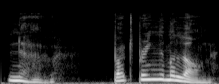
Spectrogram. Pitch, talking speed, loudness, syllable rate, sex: 150 Hz, 135 wpm, -13 LUFS, 4.0 syllables/s, male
